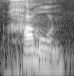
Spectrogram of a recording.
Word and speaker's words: jamón: Em espanhol se diz jamón. Jamón. Se escreve com J.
